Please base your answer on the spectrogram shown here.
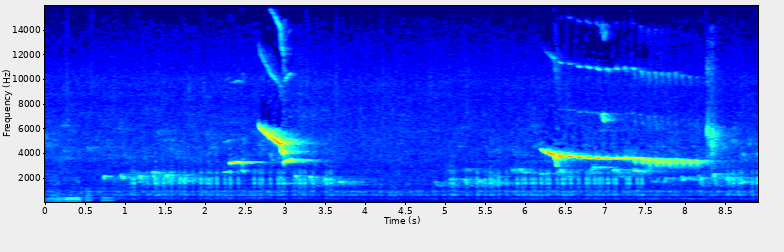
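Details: Two song phrases from a male blue-and-white flycatcher, Morito River, Kanagawa Prefecture, Japan, 18 June 2021: a short falling whistle, then a longer high whistle gliding down into a rapid trill, amid steady background chirping.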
